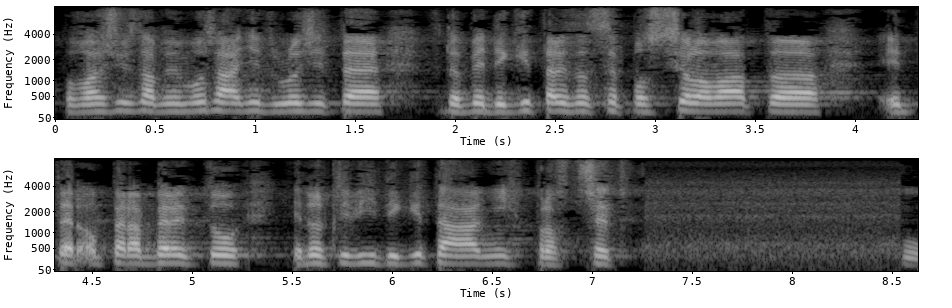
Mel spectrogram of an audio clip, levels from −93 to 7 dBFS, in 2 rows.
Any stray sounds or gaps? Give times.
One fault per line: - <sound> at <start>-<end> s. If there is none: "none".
none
